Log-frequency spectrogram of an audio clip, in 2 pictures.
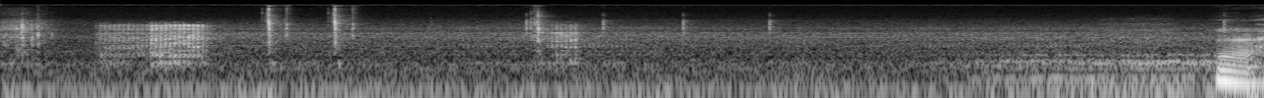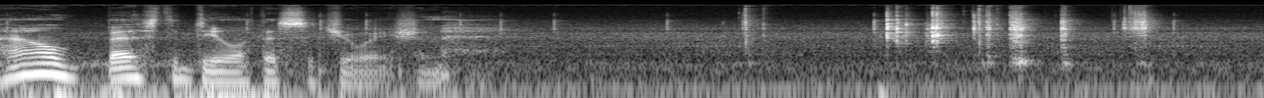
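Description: Short electronic clicks tick in quick bursts.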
